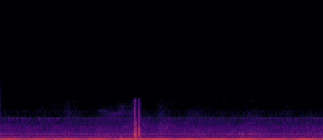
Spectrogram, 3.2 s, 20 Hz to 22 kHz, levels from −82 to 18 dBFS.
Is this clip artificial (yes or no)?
yes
